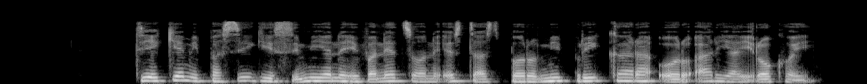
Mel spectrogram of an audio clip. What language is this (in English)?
Esperanto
